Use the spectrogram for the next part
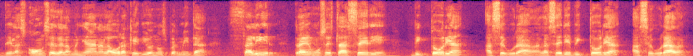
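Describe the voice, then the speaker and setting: A man's voice: fairly high pitch, a little mellow. A man, a pastor with a Dominican accent, preaching a sermon in an emphatic, repetitive cadence. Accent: Dominican Spanish. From Dominican Republic.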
